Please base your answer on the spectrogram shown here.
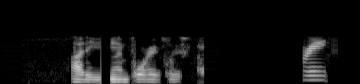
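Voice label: Police Southeast District Dispatch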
